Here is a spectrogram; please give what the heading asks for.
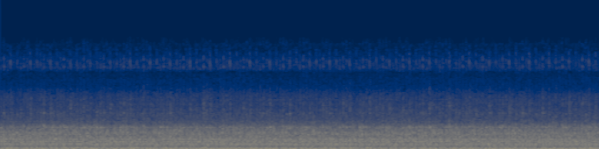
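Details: Old Freightliner semi diesel running with the valve cover off: loud clatter with an uneven beat about two or three times a second. A cylinder drops out from a broken injector harness wire, after a replaced injector didn't fix it and the Jake brake was ruled out.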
